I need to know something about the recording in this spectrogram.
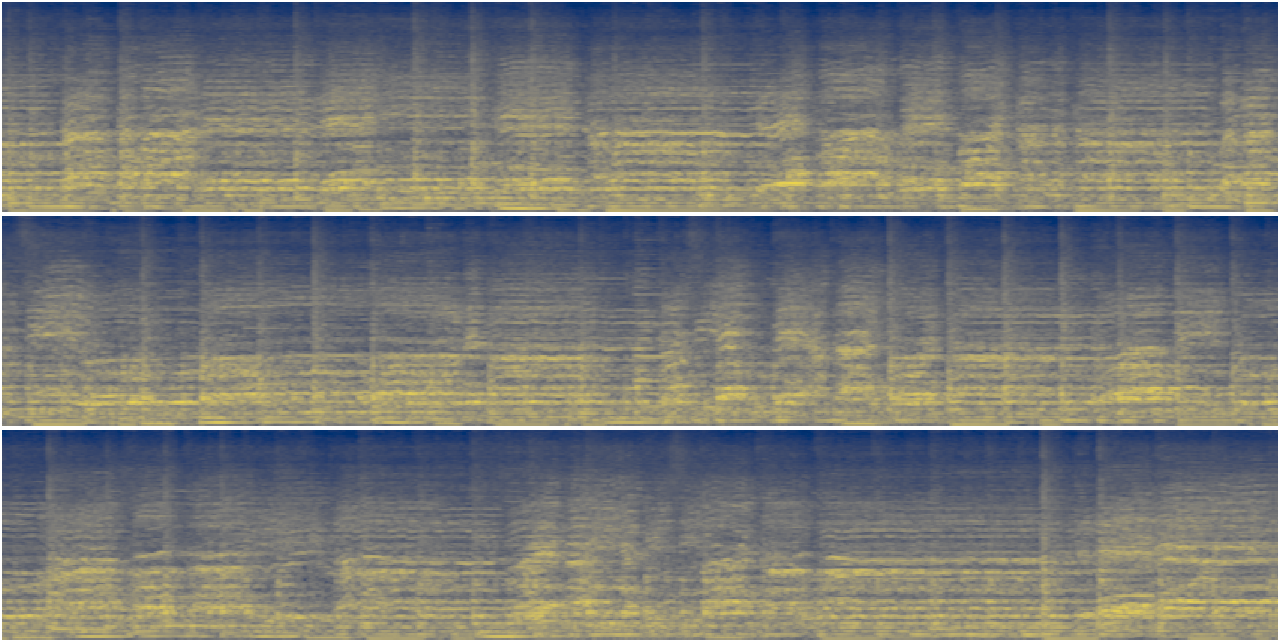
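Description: Tongan string band playing tau'olunga music: a group of men singing in harmony over strummed acoustic guitars, ukuleles and banjo, with a steady strummed rhythm.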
